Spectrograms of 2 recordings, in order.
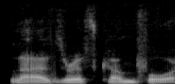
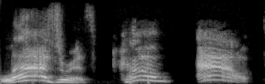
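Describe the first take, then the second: First: It is said calmly, without shouting. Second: It is shouted loudly.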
